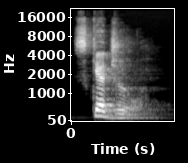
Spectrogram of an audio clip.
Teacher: In American English this is schedule the first syllable is SK and the second is Jewel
